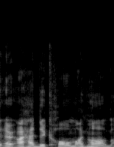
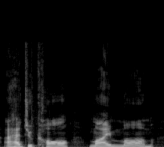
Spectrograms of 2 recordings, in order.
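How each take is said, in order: First: Said in the usual way. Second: Drawn-out word by word for emphasis; slow right down, pausing around each phrase; deliberate, incredulous slow repeat; slow, emphatic. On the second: Real, not acted. Repeats it slowly for comic emphasis.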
